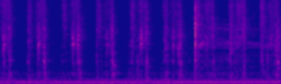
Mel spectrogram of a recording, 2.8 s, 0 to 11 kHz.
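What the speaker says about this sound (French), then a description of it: "on va tirer 3 cartes" Oracle cards being shuffled for a three-card draw, a rapid run of crisp riffling flutters close by, steady and rhythmic with no talk.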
